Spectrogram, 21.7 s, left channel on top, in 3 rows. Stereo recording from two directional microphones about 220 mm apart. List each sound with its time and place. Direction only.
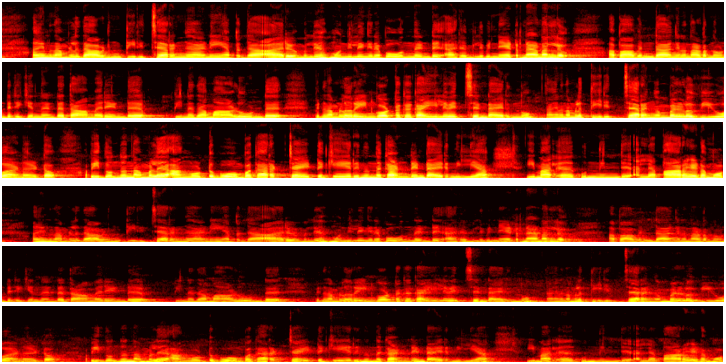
0.3 s a woman's voice: 40° left (ahead or behind)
